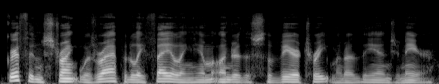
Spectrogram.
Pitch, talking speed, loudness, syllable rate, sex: 110 Hz, 180 wpm, -19 LUFS, 5.4 syllables/s, male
